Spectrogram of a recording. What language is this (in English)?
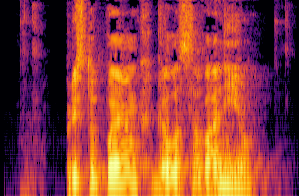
Russian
